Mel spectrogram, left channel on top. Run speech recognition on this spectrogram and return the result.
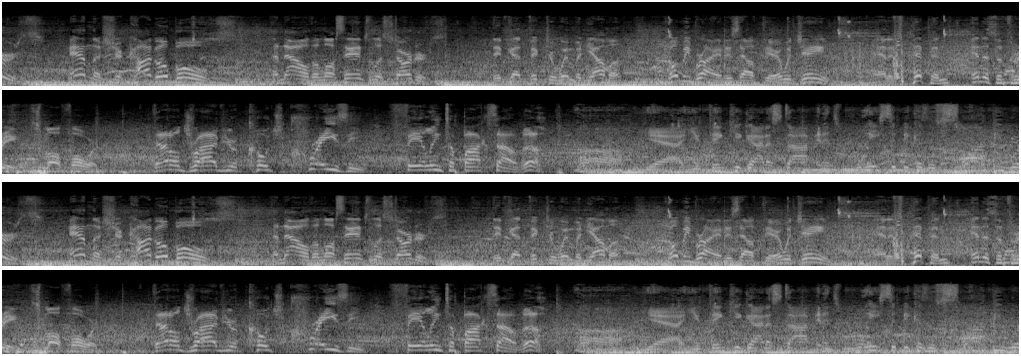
and the Chicago Bulls. And now the Los Angeles starters. They've got Victor Wembanyama. Kobe Bryant is out there with James. And it's Pippen in at the 3, small forward. That'll drive your coach crazy, failing to box out. Ugh. Oh, yeah, you think you got to stop, and it's wasted because of sloppy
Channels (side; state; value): both; normal; correlation 0.64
